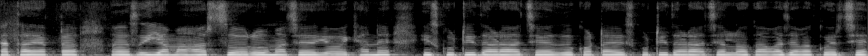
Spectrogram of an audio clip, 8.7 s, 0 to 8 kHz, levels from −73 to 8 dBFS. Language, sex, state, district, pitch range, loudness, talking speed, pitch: Bengali, female, West Bengal, Purulia, 235-245 Hz, -13 LUFS, 115 wpm, 240 Hz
